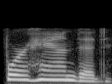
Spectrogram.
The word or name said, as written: four-handed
